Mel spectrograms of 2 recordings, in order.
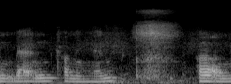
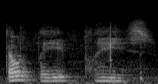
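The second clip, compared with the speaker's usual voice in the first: quiet, heartfelt pleading; soft retold plea; 7 dB quieter, much slower than usual. Echoing the old parishioners begging their priest to stay, softly. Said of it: "from their heart".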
